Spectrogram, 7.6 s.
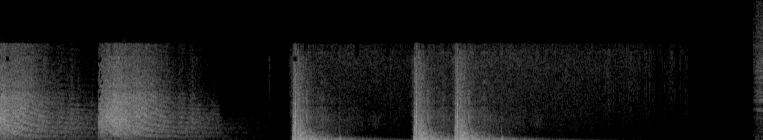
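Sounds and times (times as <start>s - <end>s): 
drone turret gunfire: 0.0s - 6.0s
explosions: 0.0s - 6.5s.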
